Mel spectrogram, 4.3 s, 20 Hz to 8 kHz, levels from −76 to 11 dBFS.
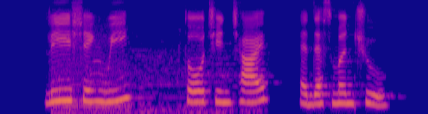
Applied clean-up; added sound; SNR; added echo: classical method spectral subtraction.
